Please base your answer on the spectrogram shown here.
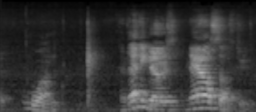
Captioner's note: voiceover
